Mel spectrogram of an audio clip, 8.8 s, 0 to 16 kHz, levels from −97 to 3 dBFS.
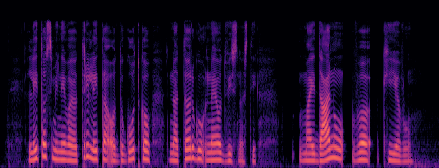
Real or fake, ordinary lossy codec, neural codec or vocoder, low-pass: real; none; none; 9.9 kHz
